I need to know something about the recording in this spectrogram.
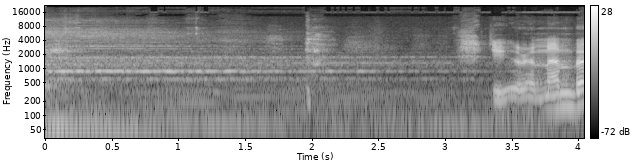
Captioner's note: coughs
